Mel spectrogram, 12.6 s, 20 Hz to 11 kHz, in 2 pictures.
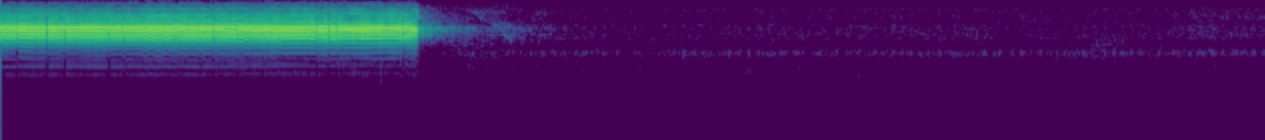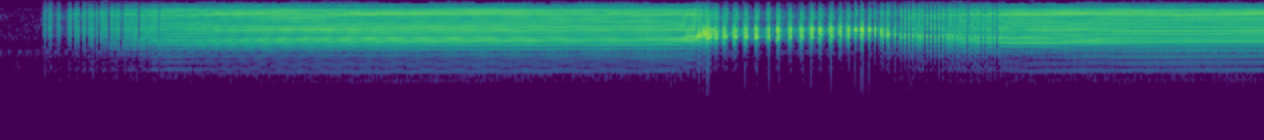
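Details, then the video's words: A cicada recorded at 08:18 on 18 September 2016 in Campinas, São Paulo, Brazil, sings a loud, steady, strident high-pitched buzz that breaks off, then starts up again; cicada. "Canto da cigarra (Hemiptera: Cicadidae)"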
